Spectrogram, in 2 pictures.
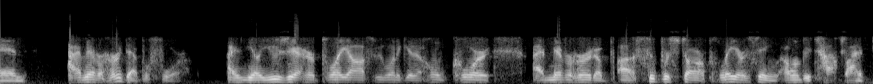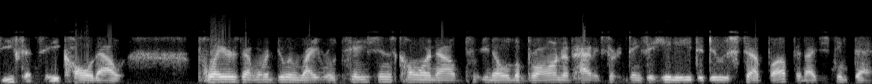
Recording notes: called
